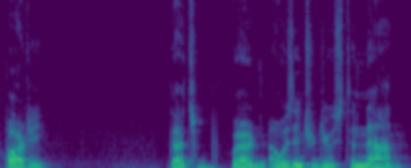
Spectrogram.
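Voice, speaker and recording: A slightly high male voice with a darkish tone, taking its time. It belongs to an older muralist from Jamaica who reminisces at length in an oral history interview, full of restarts and filler words.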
